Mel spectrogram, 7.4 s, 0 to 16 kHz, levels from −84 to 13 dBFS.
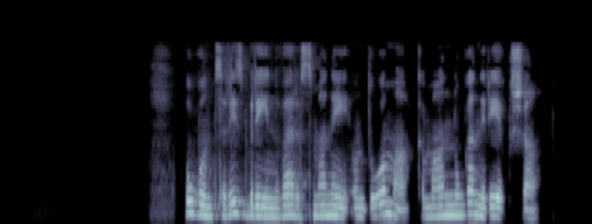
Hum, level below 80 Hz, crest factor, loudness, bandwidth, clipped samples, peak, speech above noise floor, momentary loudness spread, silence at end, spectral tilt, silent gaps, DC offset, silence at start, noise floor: none; -54 dBFS; 18 dB; -19 LUFS; 7.8 kHz; under 0.1%; -2 dBFS; over 72 dB; 6 LU; 0.7 s; -6 dB/octave; none; under 0.1%; 2.3 s; under -90 dBFS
